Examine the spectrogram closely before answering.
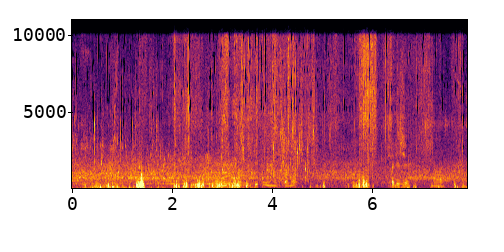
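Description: A large bird thrashes and splashes in shallow water.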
